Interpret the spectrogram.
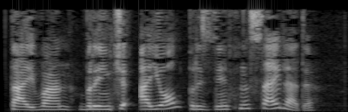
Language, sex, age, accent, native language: Uzbek, female, 25-34, Toshkent viloyati, Uzbek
